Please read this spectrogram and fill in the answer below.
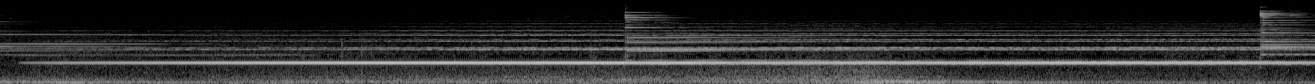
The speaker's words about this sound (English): You're hearing Voiceless Mass by Raven Chacon, a work we featured this season on Future Stops shortly after it premiered. Voiceless Mass was just awarded the 2022 Pulitzer Prize in Music.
